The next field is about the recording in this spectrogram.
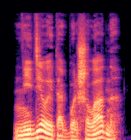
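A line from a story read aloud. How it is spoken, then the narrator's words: Angry snap. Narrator (Russian): зло бросил я Нике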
